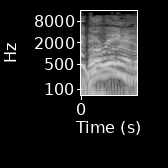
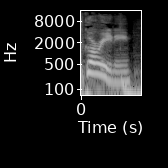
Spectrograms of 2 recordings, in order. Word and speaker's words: Guarini: I don't even think you're saying it correctly. – Yeah, Guarini. It's Guarini.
